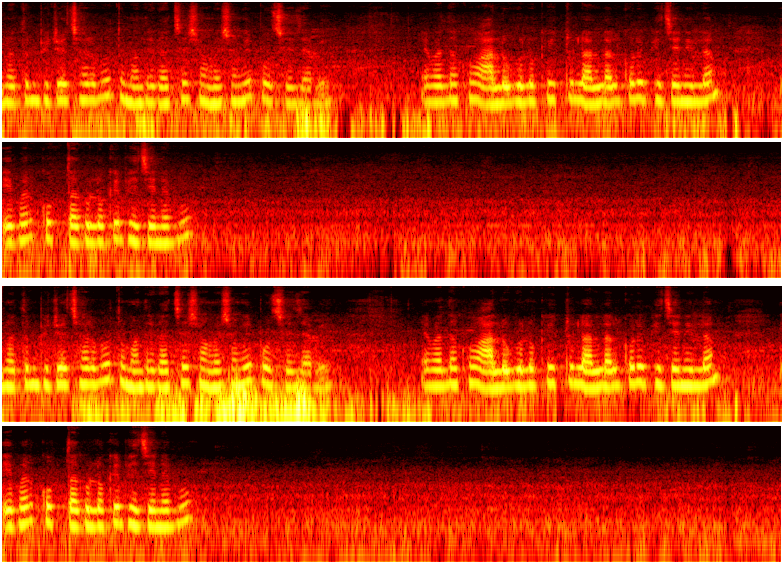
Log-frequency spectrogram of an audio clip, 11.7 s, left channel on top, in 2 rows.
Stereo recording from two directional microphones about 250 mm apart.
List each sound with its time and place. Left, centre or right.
0.3 s a woman's voice: centre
